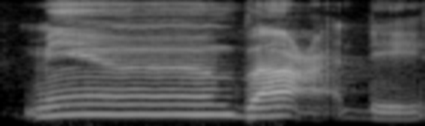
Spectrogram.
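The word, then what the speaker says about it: مِن بَعْدِ: bertemu dengan ba ya maka dibacanya adalah samar-samar keemi menjadi Mi back hingga min ba'di ya jadi pemirsa dimuliakan Allah bacanya mimba'di Sebagian ada yang membaca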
